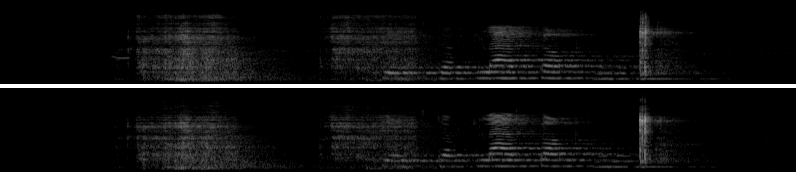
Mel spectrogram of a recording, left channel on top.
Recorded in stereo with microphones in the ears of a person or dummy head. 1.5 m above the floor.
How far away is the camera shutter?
About 0.8 m.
